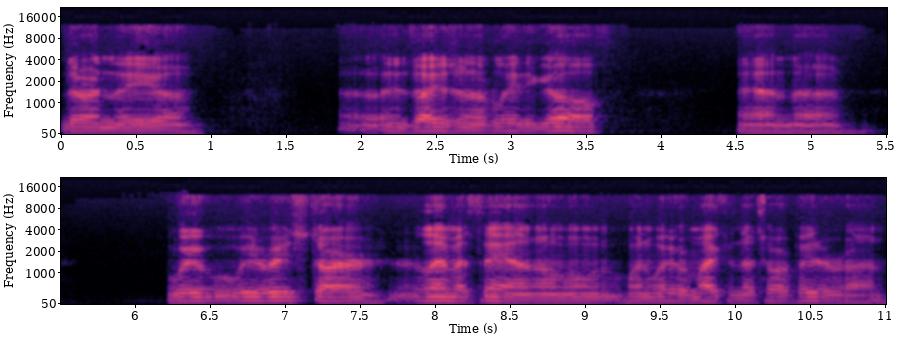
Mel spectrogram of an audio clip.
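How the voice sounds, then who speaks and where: A man speaks very slowly in an Oklahoma accent, his intonation monotone and flat, with long, frequent pauses. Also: medium pitch for a man. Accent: Southern US, Oklahoma. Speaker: war veteran. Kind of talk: interview answer.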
